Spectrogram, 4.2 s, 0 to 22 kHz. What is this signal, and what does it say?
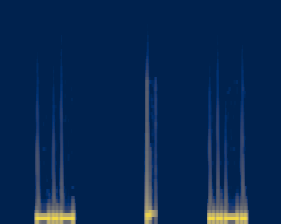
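Morse code, heard as a keyed tone, about 20 wpm, 700 Hz. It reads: K F
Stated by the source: Single letter and number Morse drill at 20 wpm, from N4LCD.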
